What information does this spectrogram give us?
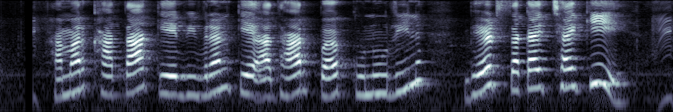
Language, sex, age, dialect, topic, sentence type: Maithili, female, 36-40, Angika, banking, question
